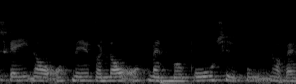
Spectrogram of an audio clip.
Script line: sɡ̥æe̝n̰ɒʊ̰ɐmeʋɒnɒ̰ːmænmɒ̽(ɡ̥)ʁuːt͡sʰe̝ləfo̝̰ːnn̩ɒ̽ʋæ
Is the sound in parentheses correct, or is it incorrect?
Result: incorrect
